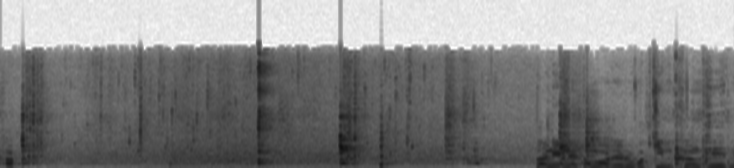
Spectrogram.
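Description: A wooden spatula stirs and squelches through wet meat in a metal bowl.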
